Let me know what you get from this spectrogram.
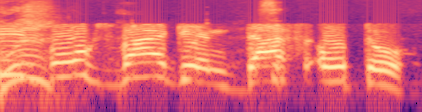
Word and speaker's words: Volkswagen: C'est Volkswagen. – Volkswagen, oui, c'est ça. – Ouais, le W en allemand, tu le prononces comme un V.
